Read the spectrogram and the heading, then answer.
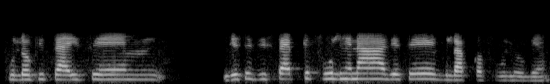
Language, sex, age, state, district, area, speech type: Hindi, female, 18-30, Madhya Pradesh, Harda, urban, conversation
